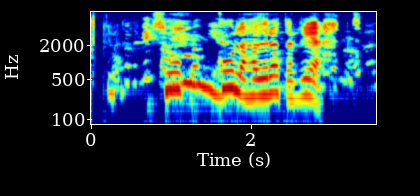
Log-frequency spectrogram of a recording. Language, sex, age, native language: Icelandic, female, 10, Icelandic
